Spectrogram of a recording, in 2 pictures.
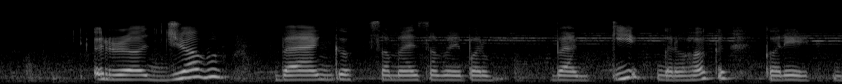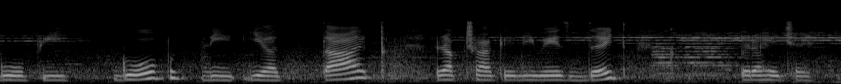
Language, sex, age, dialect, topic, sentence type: Maithili, female, 31-35, Eastern / Thethi, banking, statement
